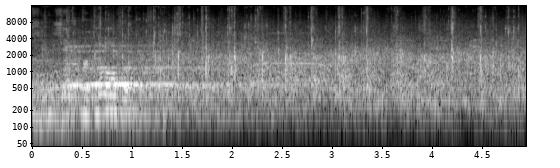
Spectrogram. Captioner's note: audience applauds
